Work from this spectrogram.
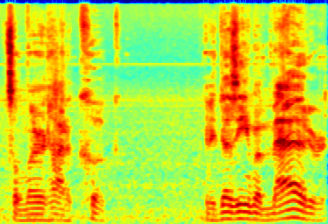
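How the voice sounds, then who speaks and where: A man speaks at a fairly quick pace. Audible room echo and noticeable background noise surround him. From Trinidad, moved to US as a child. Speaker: vlogger. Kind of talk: casual storytelling vlog. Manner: casual, filler-heavy.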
